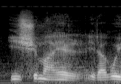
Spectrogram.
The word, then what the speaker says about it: 이스마엘: 이스마엘이라는 이름도 있죠. 이슈마엘이라고 읽는 이 이름은 샤마와 엘이 결합된 또 다른 형태의 이름입니다.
